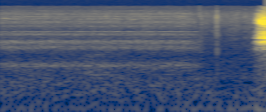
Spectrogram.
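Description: A person faintly sniffing at a tasting glass of tequila, breathing in its aroma.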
